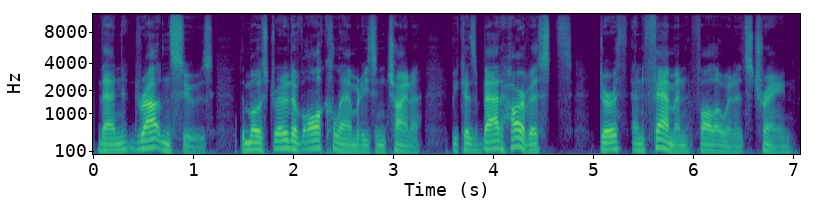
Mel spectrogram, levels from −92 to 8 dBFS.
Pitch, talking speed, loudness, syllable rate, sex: 115 Hz, 180 wpm, -21 LUFS, 5.4 syllables/s, male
